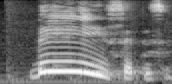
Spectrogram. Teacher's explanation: O bi é a tônica. A gente permanece maior tempo aqui.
